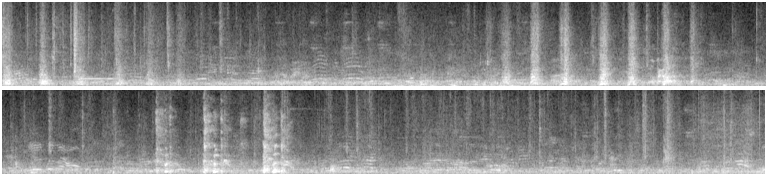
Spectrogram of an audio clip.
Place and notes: santiago de Cuba, calle, mediodia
